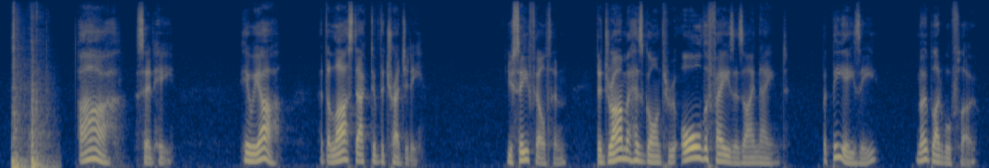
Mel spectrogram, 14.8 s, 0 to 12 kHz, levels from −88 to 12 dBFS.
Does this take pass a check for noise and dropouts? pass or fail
fail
